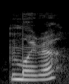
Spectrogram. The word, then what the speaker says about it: Moira: Moira.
